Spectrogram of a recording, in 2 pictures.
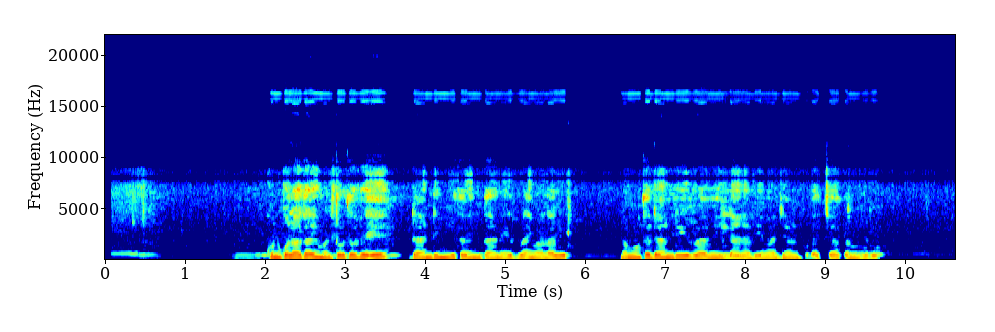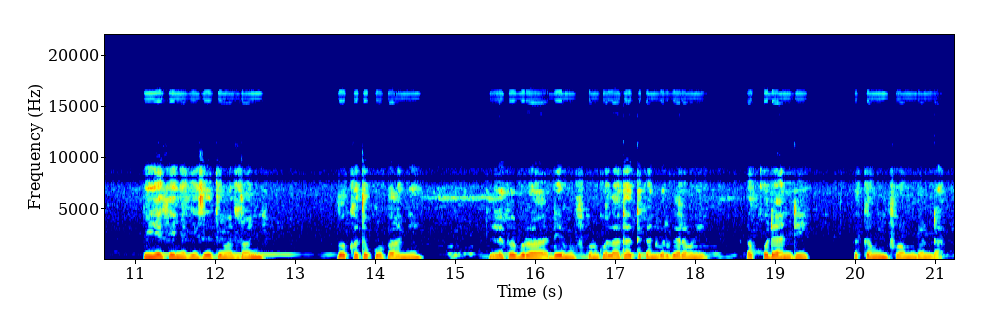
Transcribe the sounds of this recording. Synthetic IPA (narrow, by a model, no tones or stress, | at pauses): kɔŋkɔlaːt̪aːɪmɐlt̪o̞ːt̪ɐfɐʔe̞ːd̪aːnd̪iːnɡɪt̪aːhɪnt̪aːneɪrːɐɪmɐlaːd͡ʒɪɾʊ̥ | nɐmo̞ːt̪ɐd̪aːnd̪iːɪrːaːmiːlːaːnaːd̪e̞ːmaːd͡ʒɪɾɐnfʊᶑɐt͡ʃːaːkɐnd͡ʒɪɾɛ | bɪjːɐke̞ːɲːɐke̞ːs̬ːɐt̪ːɪɪmɐlt̪oːnːɪ | bɐkːɐt̪ɔkːɔkaːni | lɐfɐbɪɾaːd̪e̞ːmʊfkɔŋkɔlaːt̪aːt̪ːɪkɐŋɡɐɾɡaːɾɐmɐni | ʔɐkːoːd̪aːnd̪iː | ɐkːɐmɪnfʊhɐmud̪ɐnd̪ɐʔɐ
